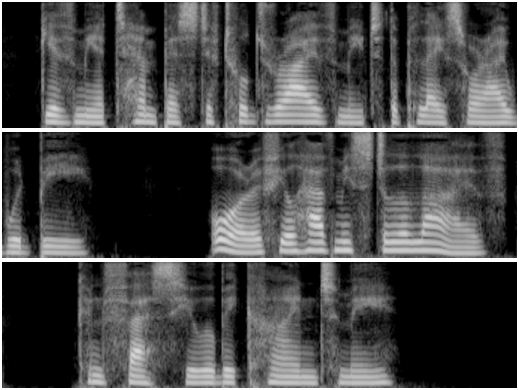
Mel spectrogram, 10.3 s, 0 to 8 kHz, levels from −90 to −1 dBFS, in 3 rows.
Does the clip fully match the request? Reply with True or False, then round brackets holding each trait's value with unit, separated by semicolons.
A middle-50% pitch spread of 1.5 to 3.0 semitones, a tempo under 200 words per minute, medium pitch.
True (2.5 semitones; 170 wpm; 150 Hz)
